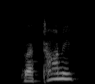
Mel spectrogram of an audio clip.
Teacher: So, platonic, we know that this syllable is stressed, but it so happens that this has a ta sound in the initial position of this stressed syllable. Therefore, it is getting aspirated.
